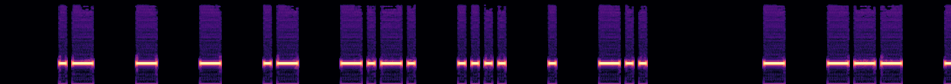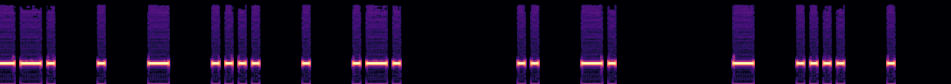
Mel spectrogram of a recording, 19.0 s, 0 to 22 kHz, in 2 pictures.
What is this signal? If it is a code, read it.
Morse code, heard as a keyed tone, about 18 wpm, spaced as for 12 wpm, 1000 Hz. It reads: ATTACHED TOGETHER IN THE
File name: qotdfiles / 12wpm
